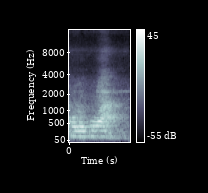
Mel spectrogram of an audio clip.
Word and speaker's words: Palupuah: Jadi Palupuah itu bacanya Palupuah, Sijin Juang.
